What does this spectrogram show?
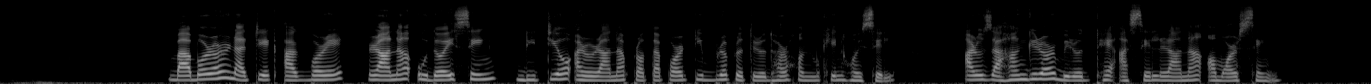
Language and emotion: Assamese, neutral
